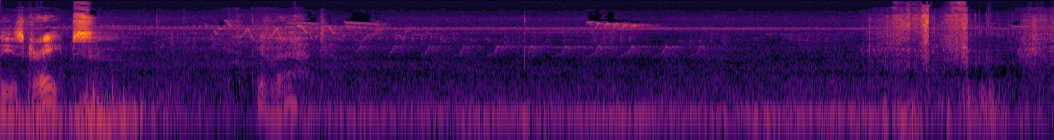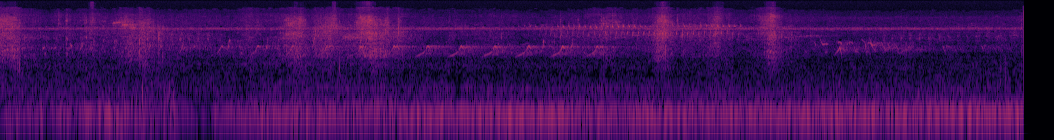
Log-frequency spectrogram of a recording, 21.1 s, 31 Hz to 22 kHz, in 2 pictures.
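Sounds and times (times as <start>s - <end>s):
wind on microphone: 0.0s - 3.1s, 8.6s - 15.1s
bird chirping: 1.2s - 20.8s.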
